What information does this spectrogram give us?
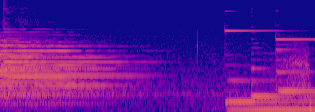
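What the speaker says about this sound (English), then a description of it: "But the bell rings and cuts me off." A school bell rings in the visual novel game Katawa Shoujo, sustained chime tones fading over about two seconds before a second bright bell strike and tone cut in, clear and alone.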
